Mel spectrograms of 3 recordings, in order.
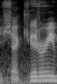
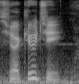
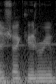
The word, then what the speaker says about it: charcuterie: those things like a charcuterie board and one day someone had horrendously mispronounced the word charcuterie is sharkuchi and I had no idea that that was not the way you say that until about two weeks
